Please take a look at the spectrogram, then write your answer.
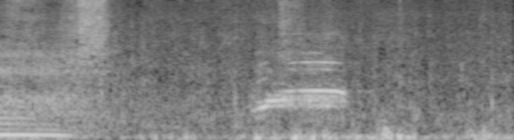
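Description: A goose honks on a Thai farmyard morning, several short nasal calls close by over steady outdoor background noise and faint rustling.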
